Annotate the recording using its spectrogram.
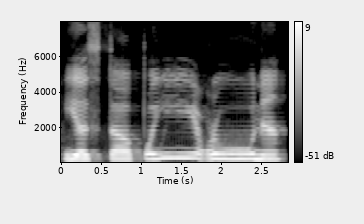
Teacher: تا ایک لائٹ حرف ہے، تو ہیوی لیٹر ہے، حروف مستعلیہ ہے، کسرہ کے ساتھ ہے، پھر بھی ہیوینس ضرور ہوگا تاکہ وہ تا میں کنورٹ نہ ہو جائے۔ یستطیعون، عین کلیئر، حمزہ میں کنورٹ نہ کریں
